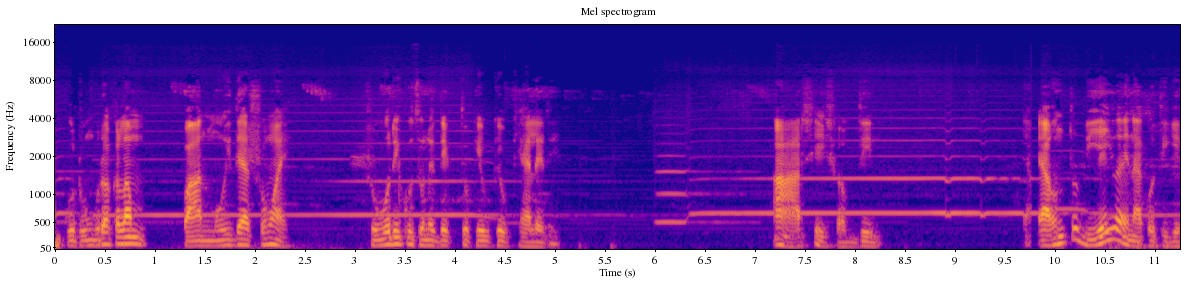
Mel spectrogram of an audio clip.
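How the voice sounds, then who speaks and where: With music in the background, a man with a Khulna accent speaks in a very deep, low pitch with ordinary pitch variation. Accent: Bagerhat regional dialect. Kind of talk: poetry reading.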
